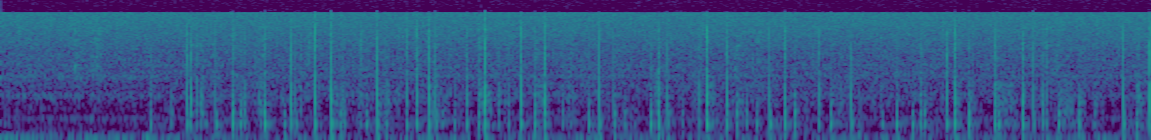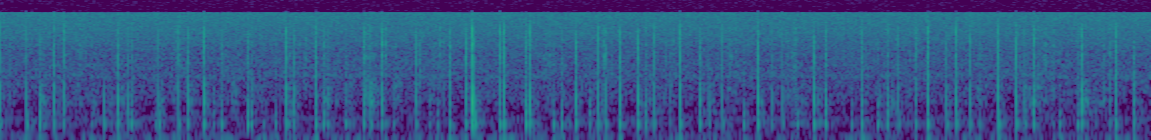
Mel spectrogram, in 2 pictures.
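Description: Fingertips and nails tap and scratch the cover and page edges of a thick hardcover book held flat. After a quiet first second, a rapid, steady stream of short, dry taps with almost no ring continues throughout, centered on a low-mid tone with little high-end brightness.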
